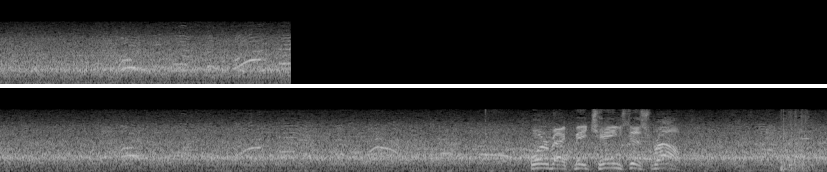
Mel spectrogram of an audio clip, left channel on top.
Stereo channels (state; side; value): drops out; left; at 3.0 s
